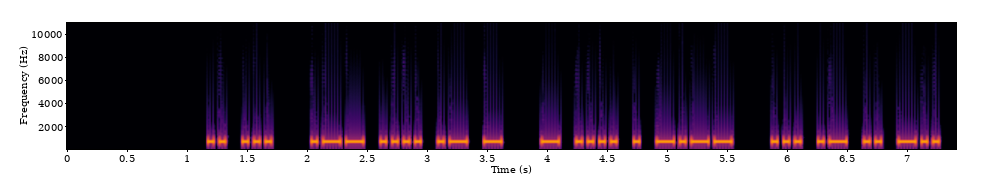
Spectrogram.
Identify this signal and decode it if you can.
Morse code, heard as a keyed tone, about 25 wpm, 700 Hz. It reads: IS WHAT THEY SAID
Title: Sentences from Top 1000 Words - Review Part 5 - 25wpm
